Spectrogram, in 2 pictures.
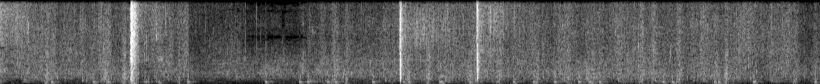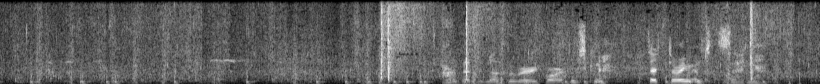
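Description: Bubbles burble softly underwater.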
